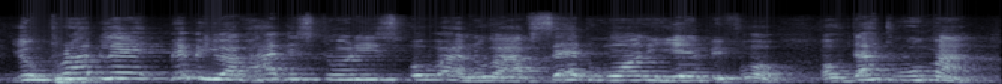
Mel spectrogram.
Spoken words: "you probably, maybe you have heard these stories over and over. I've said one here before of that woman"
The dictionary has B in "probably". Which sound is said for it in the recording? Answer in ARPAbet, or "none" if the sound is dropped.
B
